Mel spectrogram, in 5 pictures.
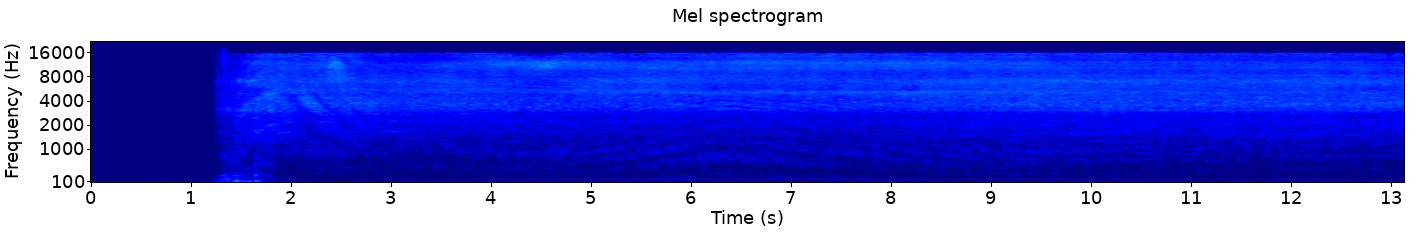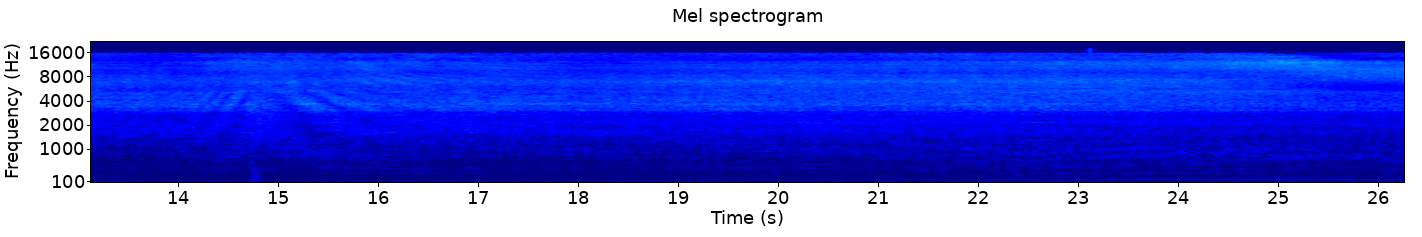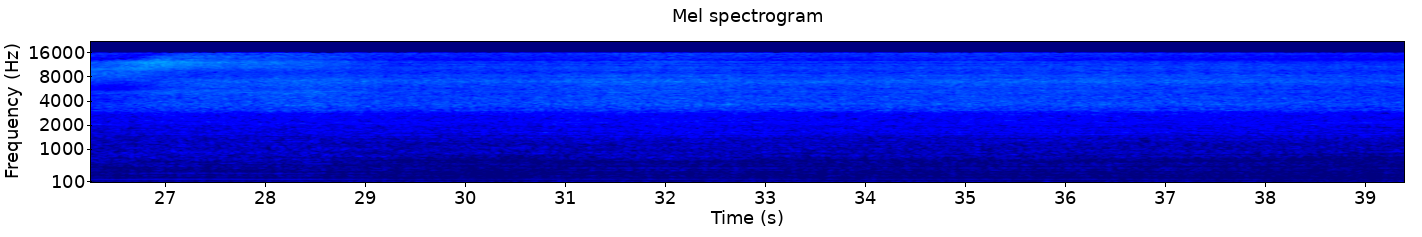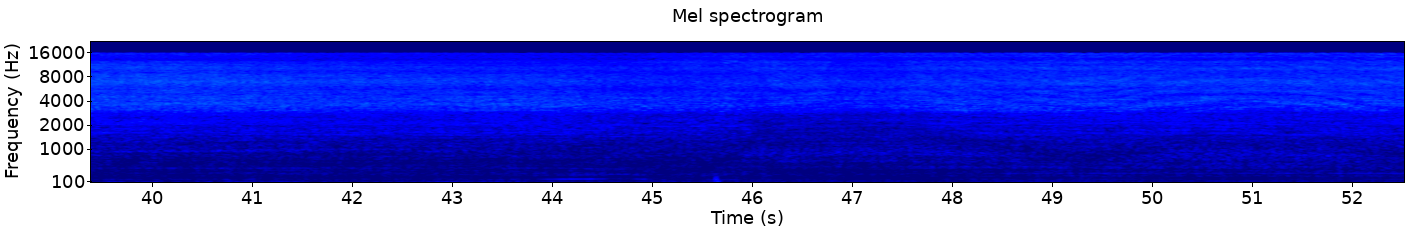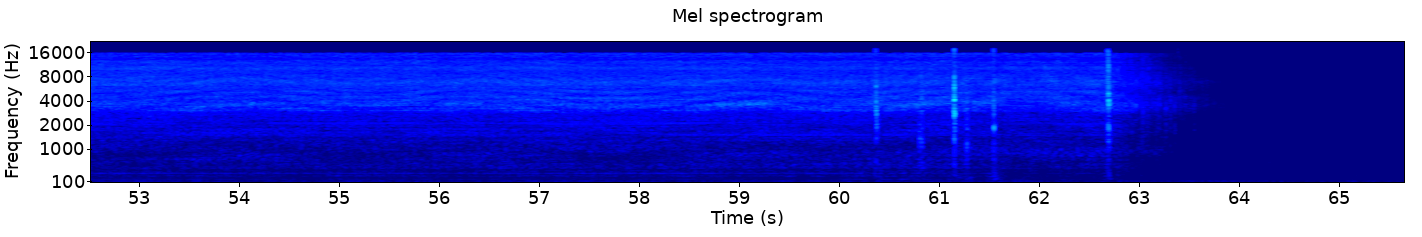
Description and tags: MISC Int Toy Helicopter 001
My wife bought me this cool remote control helicopter for my birthday, so I recorded it flying around the room. At the very end, the blades knick the wall a couple times before it falls to the floor and stops.
Recorded with: Sanken CS-1e, Fostex FR2Le
rc, blade, toy, fan, motor, helicopter, remote-control, rotor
